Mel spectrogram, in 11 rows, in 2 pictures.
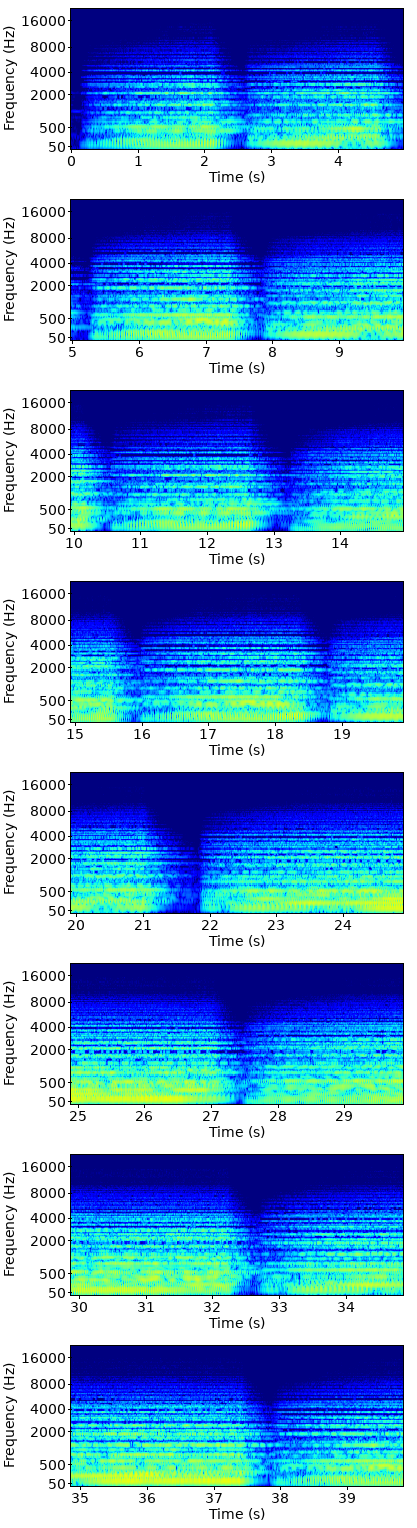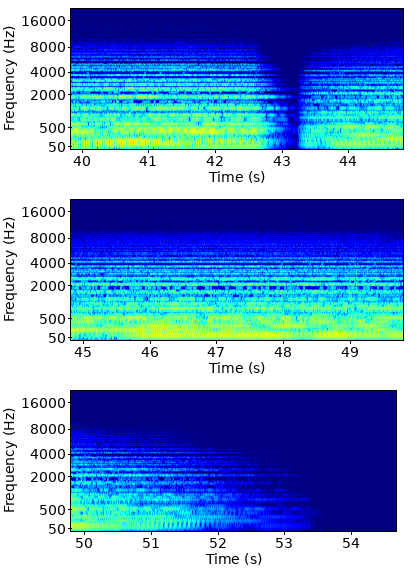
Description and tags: The Dramatic Music
Made in GarageBand.
It starts out a bit dramatic or slightly tense, then becomes just "sad"...
but it's 100% cheesy!
This is music based on the "Cheesy Trying-to-be-a-tearjerker Drama" music. Same key (A flat major) as the original, but different recording method (mic to phone vs. line in (this one)), and now has a proper ending. These are for you who just want the violin chords in the background, or just don't want to hear my horrible talking. Also, it is a bit lower-pitched (doesn't have that high chord) so it could just be sad.
Anyway, there is some obvious editing towards the end. I screwed up on the last chord (A flat major) and re-recorded it.
(This is quite long, but it is just an alternate soundskit for those who want to record their own dialogue, not a song.)
sad, film, drama, string, strings, melodrama, instrument, cinematic, garageband, movie, narm, tense, cheesy, orchestra, soundskit, a-bit-cinematic, soundskits, music, tearjerker, dramatic, bad, slow, background, chords, violin, suspense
